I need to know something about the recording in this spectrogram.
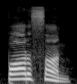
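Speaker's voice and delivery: "पर्सन" with a short er sound; right pronunciation. Shown as a demonstration. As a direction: say "पर्सन", not "पेड़सन". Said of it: "P E R S O N". ("पर्सन" का सही उच्चारण)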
